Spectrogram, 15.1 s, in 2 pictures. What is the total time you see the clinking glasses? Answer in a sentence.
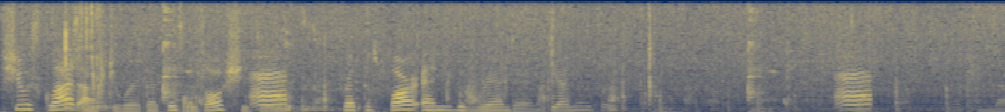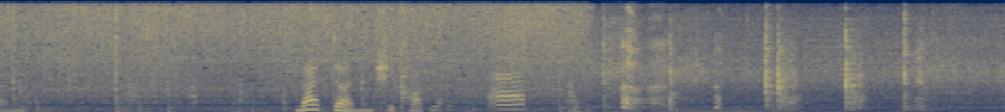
The clinking glasses can be heard for 3 seconds in total.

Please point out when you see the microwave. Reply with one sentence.
You can't hear the microwave here.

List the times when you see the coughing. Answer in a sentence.
The coughing can be heard from 12.2 to 12.9 s.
